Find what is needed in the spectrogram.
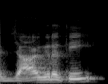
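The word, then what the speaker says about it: जाग्रति: So please note the difference in pronunciations between the Jagarti here and the Jagrati there. Okay, so there is no difference in the meaning, but its pronunciations are different for the purpose of the meter, the chanda.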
